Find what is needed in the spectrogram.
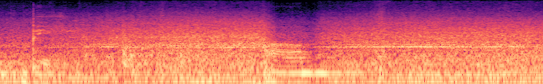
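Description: Occasional speech from a voice, with a steady rushing background noise and a faint steady high tone beneath it.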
